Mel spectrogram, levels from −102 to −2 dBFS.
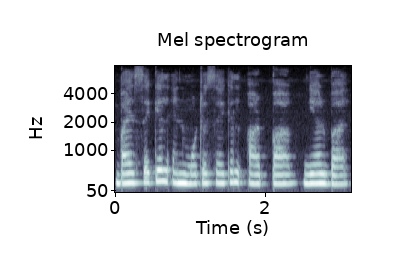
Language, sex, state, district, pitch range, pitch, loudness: English, female, Arunachal Pradesh, Lower Dibang Valley, 215-230 Hz, 225 Hz, -13 LUFS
